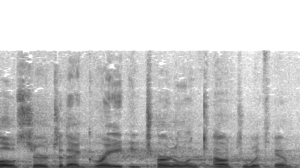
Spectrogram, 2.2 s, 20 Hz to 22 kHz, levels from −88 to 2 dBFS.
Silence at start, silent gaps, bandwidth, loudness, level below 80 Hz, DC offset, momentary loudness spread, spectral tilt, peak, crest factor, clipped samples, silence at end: 0 s; none; 15.5 kHz; -20 LUFS; -46 dBFS; under 0.1%; 3 LU; -4.5 dB/octave; -2 dBFS; 16 dB; under 0.1%; 0 s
